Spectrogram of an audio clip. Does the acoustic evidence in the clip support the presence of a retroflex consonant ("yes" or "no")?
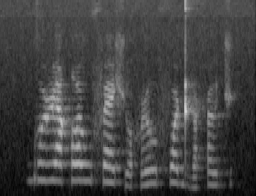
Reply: yes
